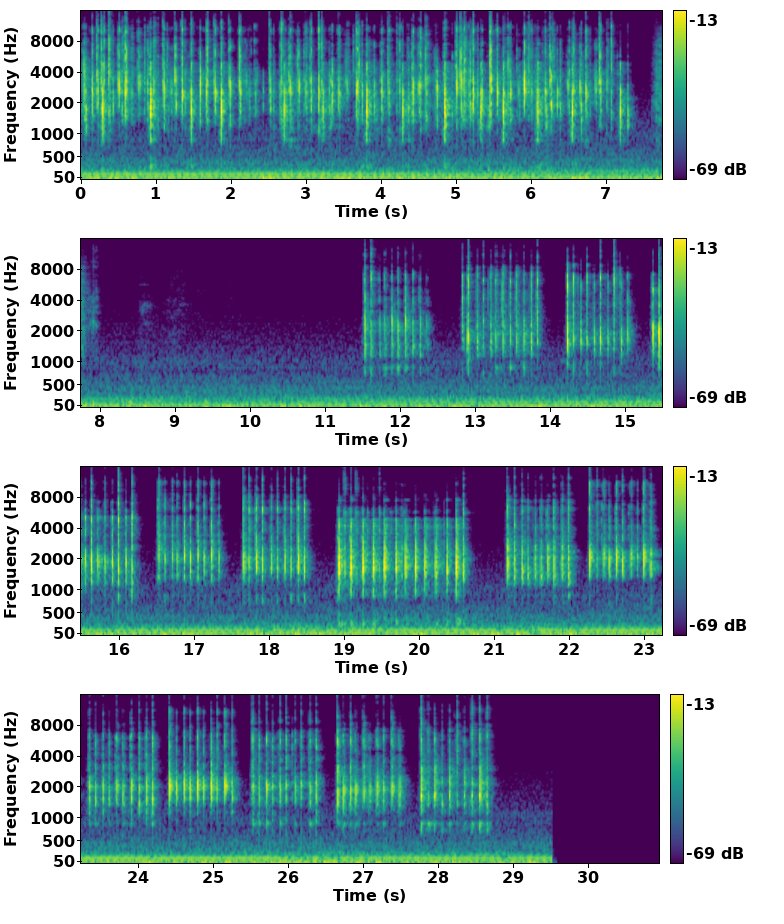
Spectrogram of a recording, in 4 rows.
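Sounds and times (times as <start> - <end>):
mechanical keyboard typing: 0.0 - 7.3, 11.5 - 28.7
low steady hum: 0.0 - 29.5.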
